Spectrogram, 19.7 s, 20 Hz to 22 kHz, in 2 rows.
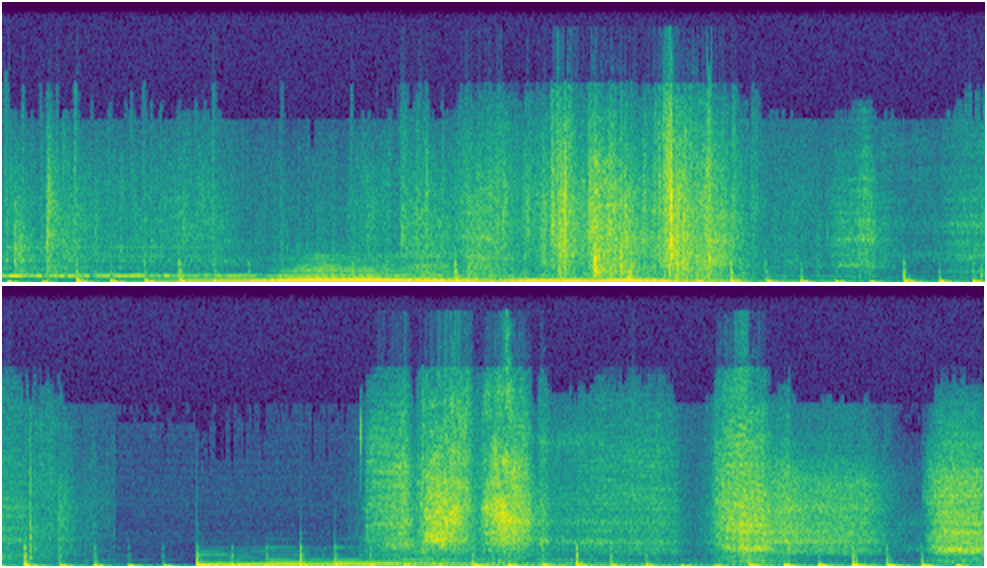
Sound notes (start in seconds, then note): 6.2 bag rustling; 12.0 haunting music; 14.5 man sighs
